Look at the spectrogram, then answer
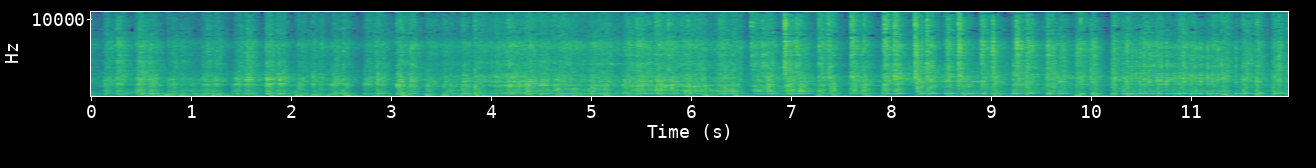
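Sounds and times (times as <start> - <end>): marching drums beaten with sticks: 0.0 - 11.9.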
